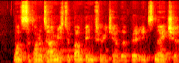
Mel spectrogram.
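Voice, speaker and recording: A man's voice at medium pitch, dark and mellow in tone, somewhat breathy. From overseas, not Australia. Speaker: mindfulness leader. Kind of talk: panel discussion.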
